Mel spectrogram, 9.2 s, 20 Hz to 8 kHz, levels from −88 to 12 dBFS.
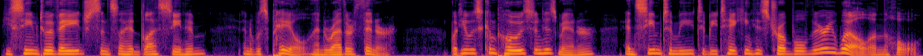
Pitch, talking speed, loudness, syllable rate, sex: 145 Hz, 245 wpm, -20 LUFS, 6.4 syllables/s, male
